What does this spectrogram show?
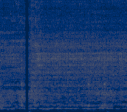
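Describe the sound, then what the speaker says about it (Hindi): A small glass of water poured over tamarind in a pot before boiling, for a potato and chickpea chaat: a steady, close splashing pour runs throughout with one brief break. "ये पाव इमली में हम एक गिलास छोटा पानी का डाल देंगे"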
